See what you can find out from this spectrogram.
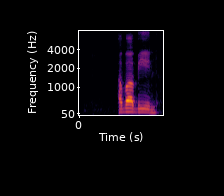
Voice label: "ababeel" swallow, kashmiri

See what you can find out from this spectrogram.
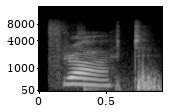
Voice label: "phraath" crack fissure kashmiri

